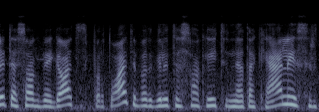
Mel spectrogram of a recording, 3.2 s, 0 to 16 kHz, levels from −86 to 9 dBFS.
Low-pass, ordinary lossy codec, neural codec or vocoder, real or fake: 7.2 kHz; Opus, 24 kbps; none; real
